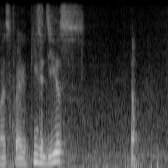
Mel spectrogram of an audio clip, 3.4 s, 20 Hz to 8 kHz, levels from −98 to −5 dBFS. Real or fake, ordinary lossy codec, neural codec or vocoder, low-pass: fake; none; codec, 44.1 kHz, 7.8 kbps, DAC; 7.2 kHz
